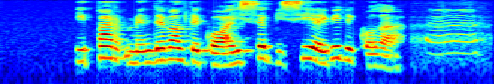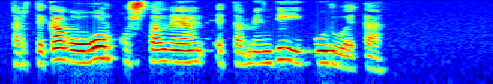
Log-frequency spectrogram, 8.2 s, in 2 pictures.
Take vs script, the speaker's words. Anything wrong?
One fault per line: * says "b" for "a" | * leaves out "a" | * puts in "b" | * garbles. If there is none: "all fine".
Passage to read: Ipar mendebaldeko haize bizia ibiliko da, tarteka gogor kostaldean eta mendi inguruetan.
all fine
